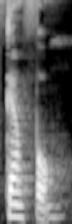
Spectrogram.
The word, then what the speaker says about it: ganfo: Okay, Semhar, am I pronouncing that correctly, first of all? Yes, it's ganfo.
